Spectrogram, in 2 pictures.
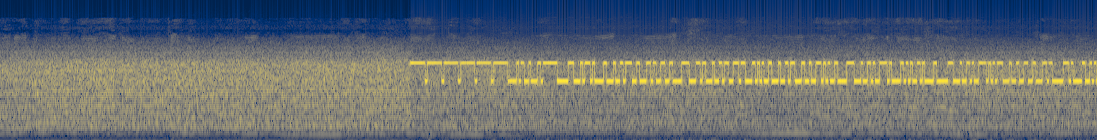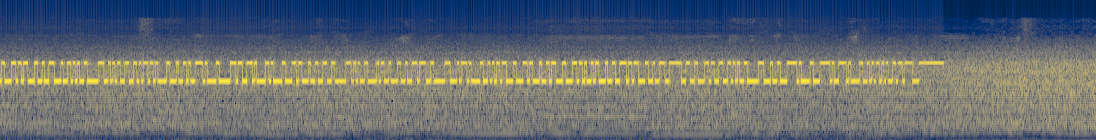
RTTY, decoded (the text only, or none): THE UNION WAS ALSO BESET BY INTERNAL STRIFE BETWEEN ITS LUTHERAN AND CALVINIST MEMBERS.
